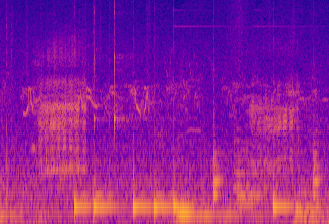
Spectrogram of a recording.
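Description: Background music with a steady repeating bass beat, over which a goat bleats twice, once about half a second in and again near the end.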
